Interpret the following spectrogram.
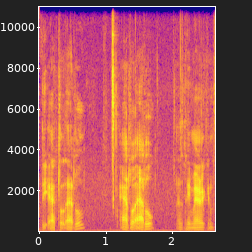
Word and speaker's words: atlatl: Now, another example that, and I love this thing, is called the atlatl. Atlatl, as the Americans say, atlatl.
